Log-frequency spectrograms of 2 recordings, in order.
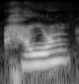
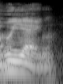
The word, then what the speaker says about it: Huyang: Personally thought he nailed Hayong. Is that how you say it?" Uh Huyang.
